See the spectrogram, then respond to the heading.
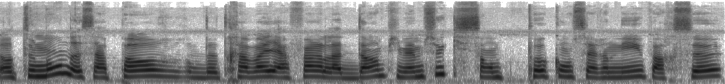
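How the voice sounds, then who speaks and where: A woman's high-pitched voice at a moderate pace, in dry, close sound with no echo. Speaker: interviewee. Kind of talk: interview.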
